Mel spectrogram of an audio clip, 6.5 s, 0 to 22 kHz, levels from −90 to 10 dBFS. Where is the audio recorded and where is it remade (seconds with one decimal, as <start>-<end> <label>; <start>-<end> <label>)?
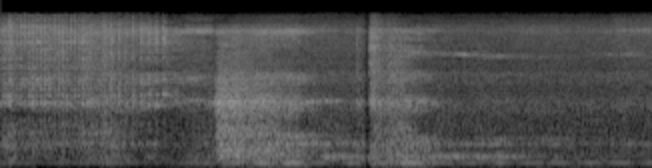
0.0-1.8 recorded; 1.8-3.5 remade; 3.5-4.1 recorded; 4.1-5.9 remade; 5.9-6.5 recorded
